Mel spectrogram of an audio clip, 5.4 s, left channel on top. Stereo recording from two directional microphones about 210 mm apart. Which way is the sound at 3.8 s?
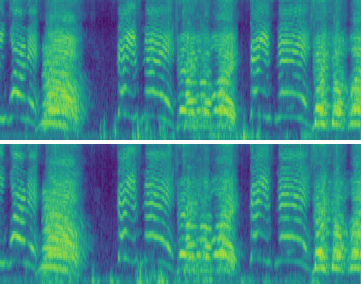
5° right (ahead or behind).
